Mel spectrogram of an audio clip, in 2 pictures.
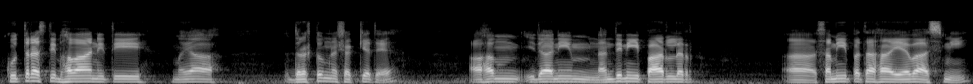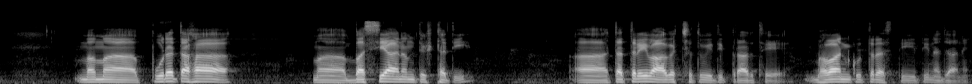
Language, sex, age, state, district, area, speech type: Sanskrit, male, 18-30, Karnataka, Bangalore Urban, urban, spontaneous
